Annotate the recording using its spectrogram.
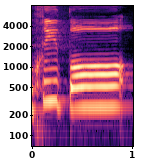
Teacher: الف سے پہلے طا کے اوپر زبر حروف مدہ تھوڑا کھینچ کر پڑھے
